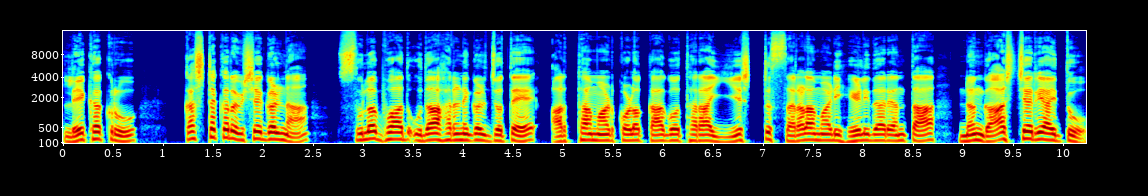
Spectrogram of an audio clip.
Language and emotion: Kannada, surprised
